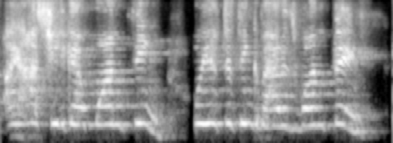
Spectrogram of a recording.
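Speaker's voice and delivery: high, loud furious snapping; exasperated yell. Retold or imitated. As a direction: let the whole day's tension burst out. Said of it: "Jack's mum's like".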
